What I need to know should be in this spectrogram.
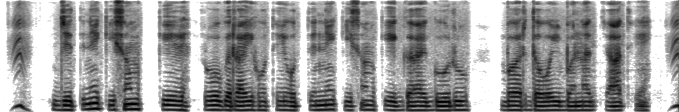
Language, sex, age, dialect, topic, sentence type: Chhattisgarhi, male, 25-30, Northern/Bhandar, agriculture, statement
